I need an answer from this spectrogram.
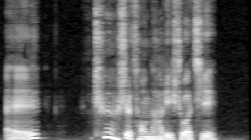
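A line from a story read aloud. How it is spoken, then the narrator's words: Puzzled, awkward laugh. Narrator (Chinese): 黛玉也摸不着头脑，也跟着讪讪的笑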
